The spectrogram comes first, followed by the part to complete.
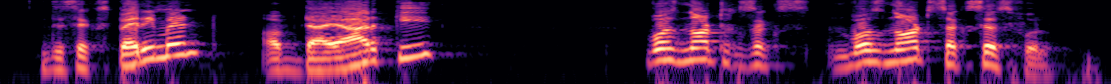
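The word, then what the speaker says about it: Dyarchy: also famous known as डार्की डयार की spelling is डी वाई ए आर सी एच वाई I repeat D वाई ए आर सी एच वाई इट वाज अ Greek term which meant double rule this experiment of डार्की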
